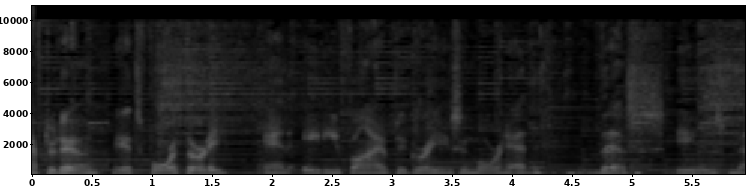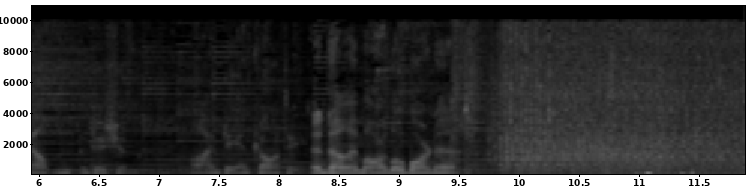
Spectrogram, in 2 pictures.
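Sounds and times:
speech: 0:00.0 - 0:09.7
tractor planting hemp seeds in a field at a university in Louisville: 0:09.7 - 0:11.8.

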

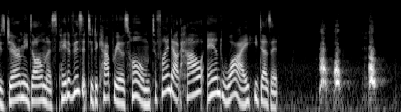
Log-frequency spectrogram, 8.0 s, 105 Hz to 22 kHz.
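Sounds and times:
speech: 0:00.0 - 0:05.7
guard dogs barking at a house in West Oakland: 0:06.4 - 0:07.8.

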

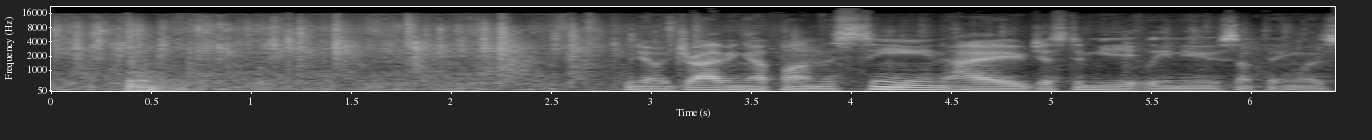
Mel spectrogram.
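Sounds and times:
dense pattering on a surface: 0:00.0 - 0:06.4
sharp crackling pops: 0:00.0 - 0:06.4
low thump: 0:00.4 - 0:00.8
speech: 0:02.9 - 0:06.4.

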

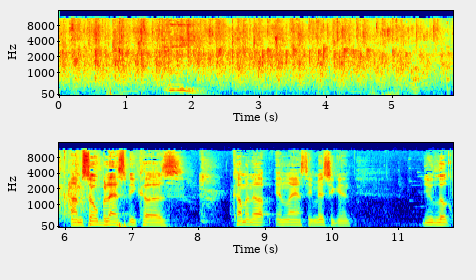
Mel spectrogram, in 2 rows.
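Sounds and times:
crowd applauding: 0:00.0 - 0:06.8
speech: 0:01.6 - 0:02.2, 0:06.1 - 0:07.8, 0:08.6 - 0:10.4, 0:11.4 - 0:11.8.

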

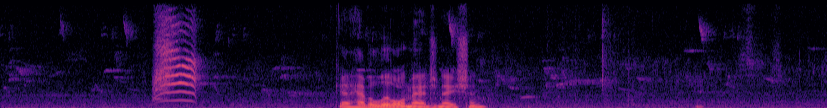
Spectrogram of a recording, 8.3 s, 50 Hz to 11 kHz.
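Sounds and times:
gray catbird meow-like mewing call: 0:01.5 - 0:02.2
speech: 0:03.4 - 0:05.0.

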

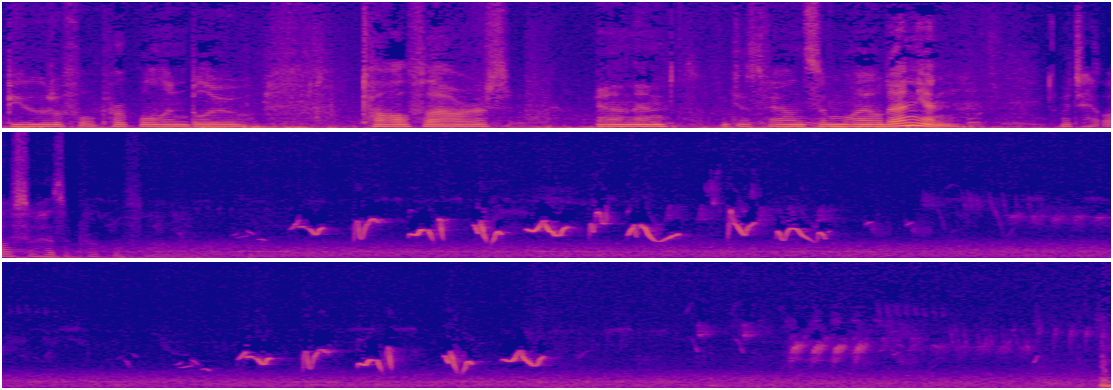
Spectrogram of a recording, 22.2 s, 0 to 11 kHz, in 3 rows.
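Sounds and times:
speech: 0:00.0 - 0:08.4
low rumble of traffic from the I-70 highway: 0:00.0 - 0:22.1
bird singing bright rapid chirping phrases in a mountain meadow: 0:07.9 - 0:22.1.

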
